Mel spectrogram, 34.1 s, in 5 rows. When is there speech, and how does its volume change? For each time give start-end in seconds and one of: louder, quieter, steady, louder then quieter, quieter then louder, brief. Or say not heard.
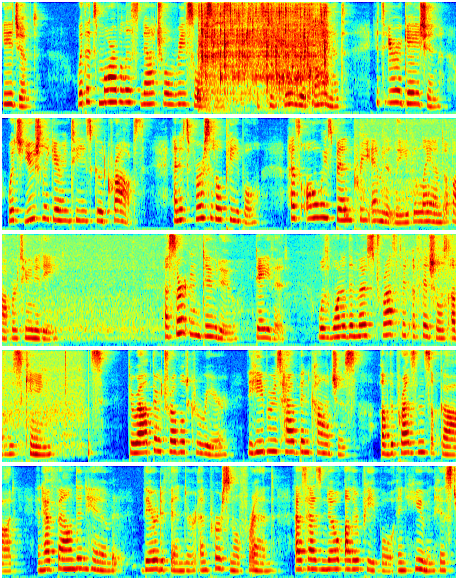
0.0-14.5 steady
16.1-34.0 steady.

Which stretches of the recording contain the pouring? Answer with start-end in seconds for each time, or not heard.
2.9-4.9.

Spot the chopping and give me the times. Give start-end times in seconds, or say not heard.
not heard.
